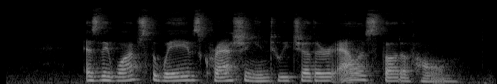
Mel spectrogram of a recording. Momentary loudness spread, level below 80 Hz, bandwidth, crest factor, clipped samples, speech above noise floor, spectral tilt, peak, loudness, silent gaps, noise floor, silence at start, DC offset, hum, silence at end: 7 LU; -62 dBFS; 15.5 kHz; 18 dB; under 0.1%; 25 dB; -4.5 dB/octave; -16 dBFS; -33 LUFS; none; -58 dBFS; 0.25 s; under 0.1%; none; 0.1 s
